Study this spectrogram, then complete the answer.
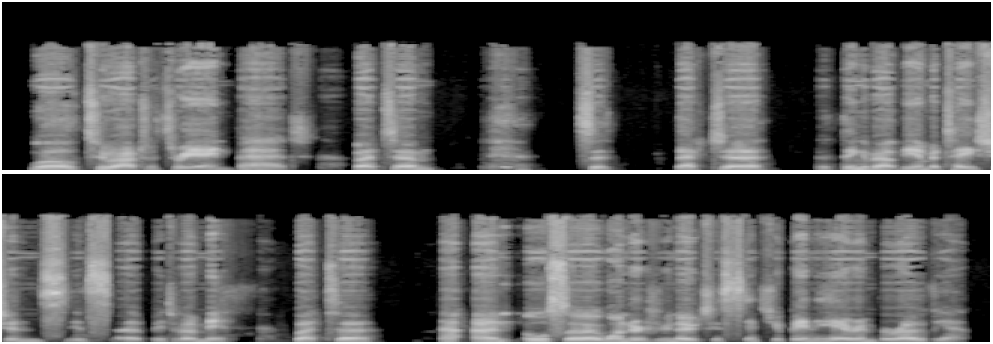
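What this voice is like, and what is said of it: Raspy character voice. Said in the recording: “it hurts me to speak after a while. Got this raspy voice.”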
